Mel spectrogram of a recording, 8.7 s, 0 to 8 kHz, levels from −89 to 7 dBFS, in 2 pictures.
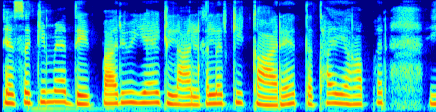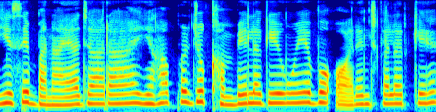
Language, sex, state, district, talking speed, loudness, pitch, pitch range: Hindi, female, Uttar Pradesh, Jyotiba Phule Nagar, 240 wpm, -16 LUFS, 245 Hz, 225-260 Hz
